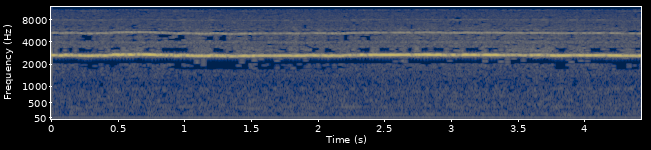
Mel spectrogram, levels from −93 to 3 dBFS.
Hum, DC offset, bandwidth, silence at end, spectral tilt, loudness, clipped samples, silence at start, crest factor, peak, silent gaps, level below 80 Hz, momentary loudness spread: none; under 0.1%; 11.5 kHz; 0 s; 2.5 dB/octave; -19 LUFS; under 0.1%; 0 s; 10 dB; -10 dBFS; none; -64 dBFS; 4 LU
